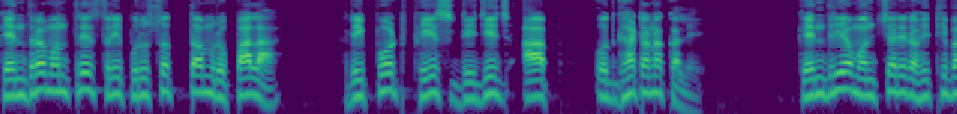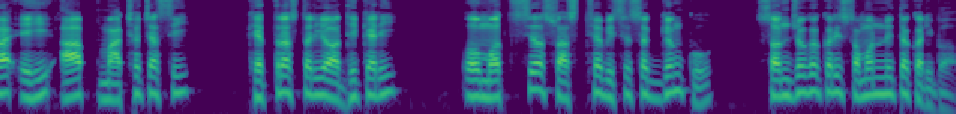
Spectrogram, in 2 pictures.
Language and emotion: Odia, neutral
